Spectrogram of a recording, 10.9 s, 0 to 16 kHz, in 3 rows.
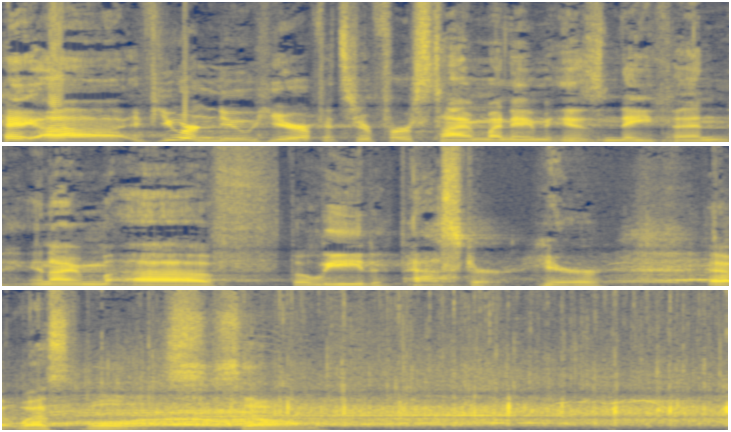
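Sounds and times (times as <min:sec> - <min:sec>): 
speech: 0:00.0 - 0:09.0
church congregation clapping: 0:07.6 - 0:10.8.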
